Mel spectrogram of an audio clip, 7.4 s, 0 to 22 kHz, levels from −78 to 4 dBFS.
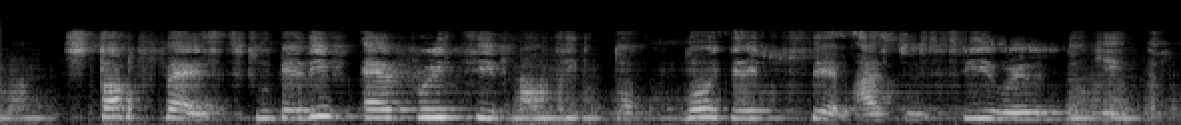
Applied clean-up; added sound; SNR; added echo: neural separator model SepFormer DNS4.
